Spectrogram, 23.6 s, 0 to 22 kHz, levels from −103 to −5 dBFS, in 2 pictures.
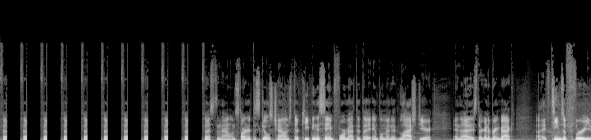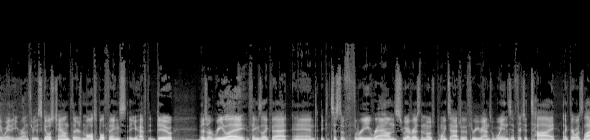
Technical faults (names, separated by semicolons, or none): stutter with silent gaps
